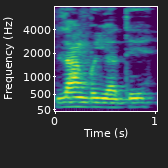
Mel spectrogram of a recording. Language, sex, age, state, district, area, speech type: Manipuri, male, 45-60, Manipur, Bishnupur, rural, spontaneous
